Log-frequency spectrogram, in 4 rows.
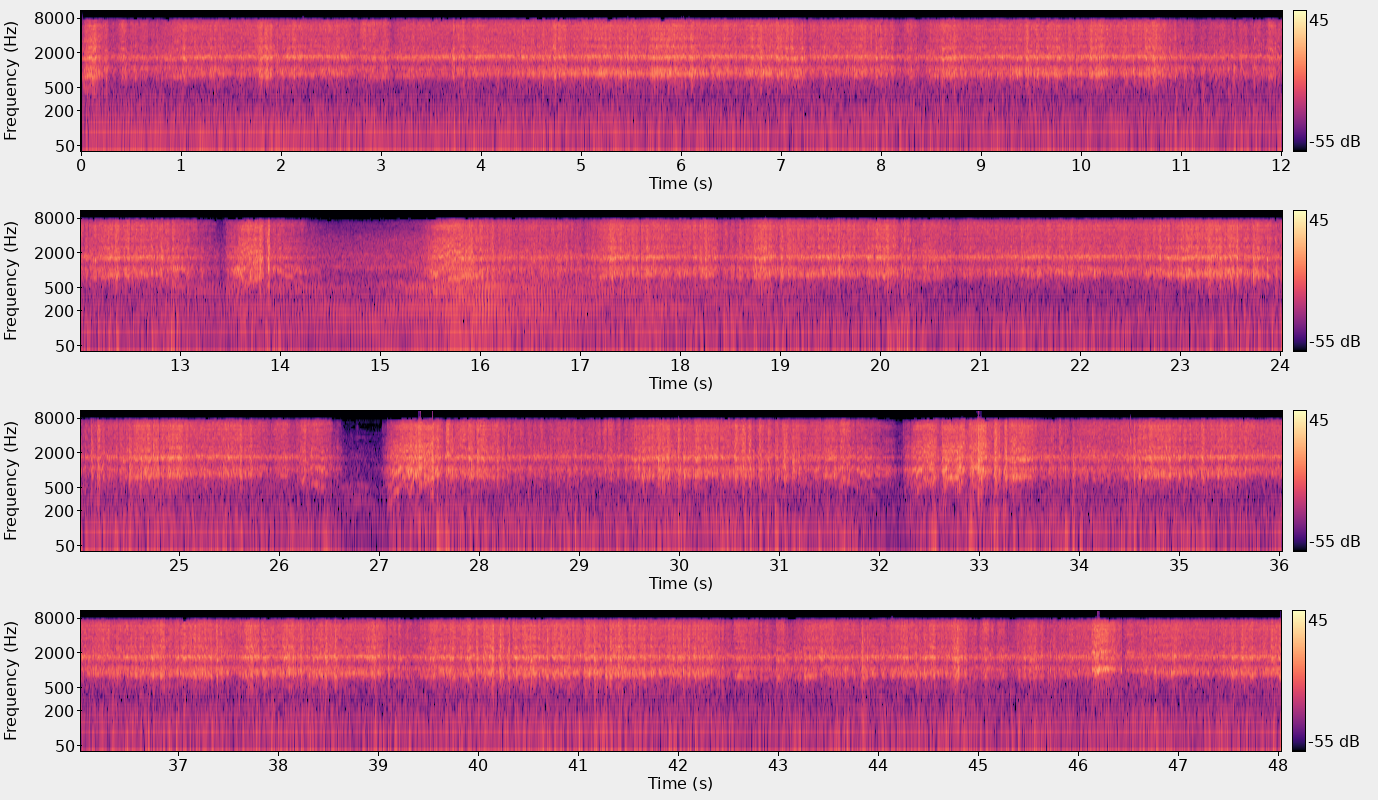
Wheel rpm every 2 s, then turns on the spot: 220, 230, 230, 230, 230, 220, 140, 50, 210, 230, 230, 230, 220, 110, 210, 200, 160, 220, 230, 230, 230, 220, 230, 240.
none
